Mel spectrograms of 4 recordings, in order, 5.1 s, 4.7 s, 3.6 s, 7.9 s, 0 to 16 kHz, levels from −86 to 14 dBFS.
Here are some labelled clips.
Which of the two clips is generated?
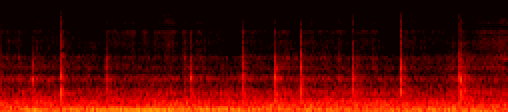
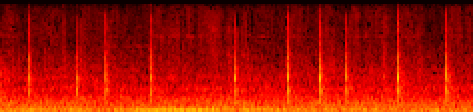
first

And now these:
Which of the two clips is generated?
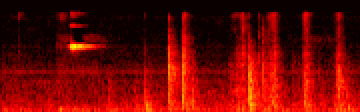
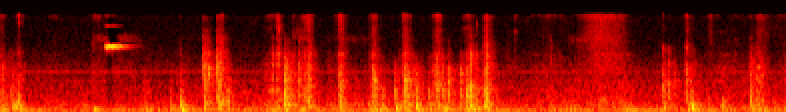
first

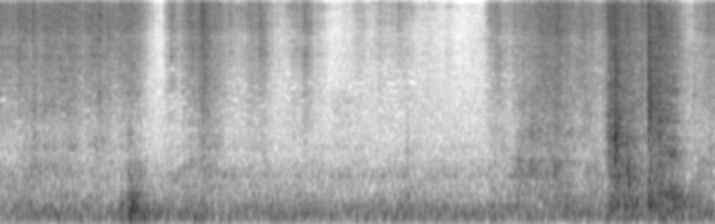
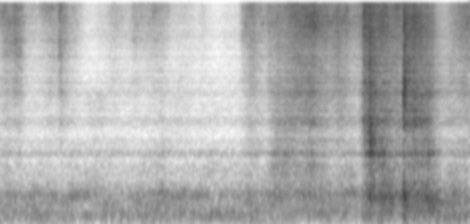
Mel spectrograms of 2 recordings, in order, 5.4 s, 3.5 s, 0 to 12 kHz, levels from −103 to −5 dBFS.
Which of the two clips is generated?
second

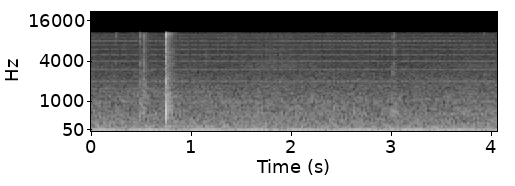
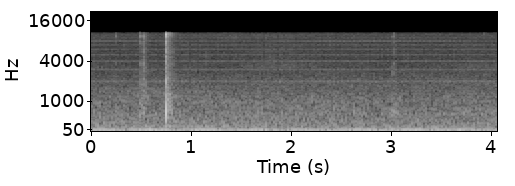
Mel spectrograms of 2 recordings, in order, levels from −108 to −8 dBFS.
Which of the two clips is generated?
second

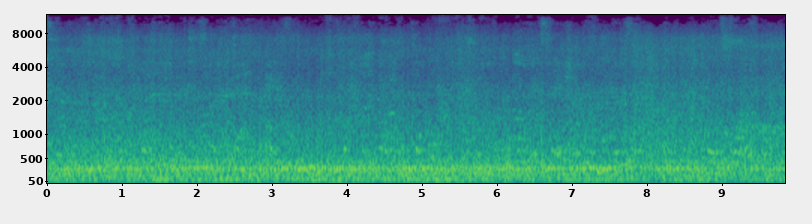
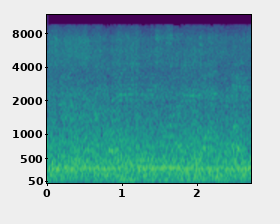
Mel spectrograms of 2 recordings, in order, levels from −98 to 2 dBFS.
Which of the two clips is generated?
first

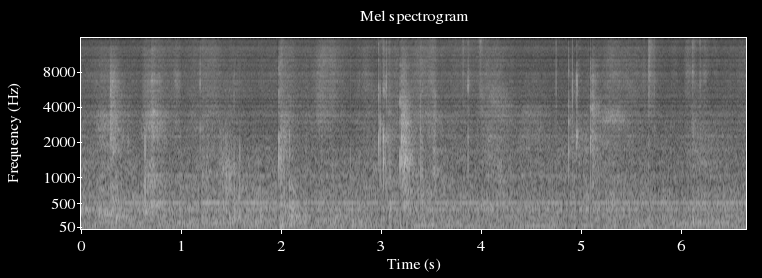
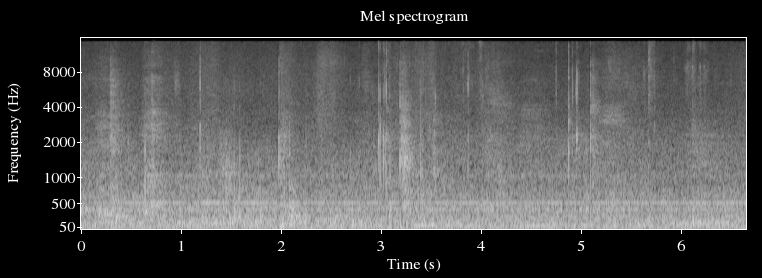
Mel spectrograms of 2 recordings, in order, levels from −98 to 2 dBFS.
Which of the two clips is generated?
first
